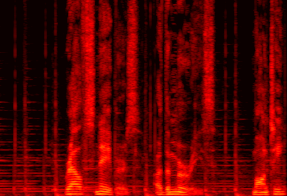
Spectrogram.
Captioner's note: voiceover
